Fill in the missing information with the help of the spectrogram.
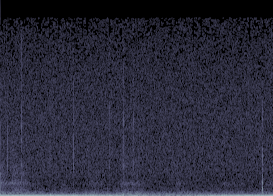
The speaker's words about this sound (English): I said, wow, I just, don't worry, I'm just typing on the fly, flying and typing.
